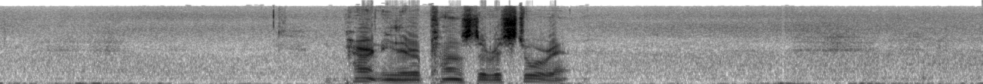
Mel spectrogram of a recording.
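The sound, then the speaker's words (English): A steady wash of surf and wind noise at Totland Bay, beside a ramshackle pier, fills the whole recording, with someone speaking briefly in the middle over the constant seaside roar. “I'm at Totland Bay, next to the rather ramshackle pier.”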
